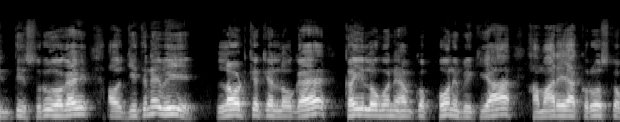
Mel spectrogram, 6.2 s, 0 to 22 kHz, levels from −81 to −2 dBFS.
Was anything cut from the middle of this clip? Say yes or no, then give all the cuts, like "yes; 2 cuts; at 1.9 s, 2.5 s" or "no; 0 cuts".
yes; 1 cut; at 5.2 s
